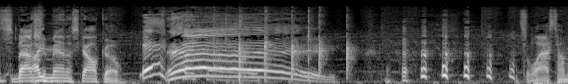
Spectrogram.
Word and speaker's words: Maniscalco: Sebastian Maniscalco.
